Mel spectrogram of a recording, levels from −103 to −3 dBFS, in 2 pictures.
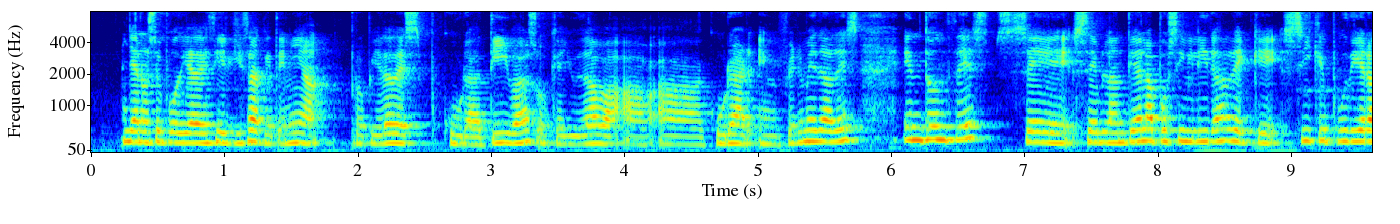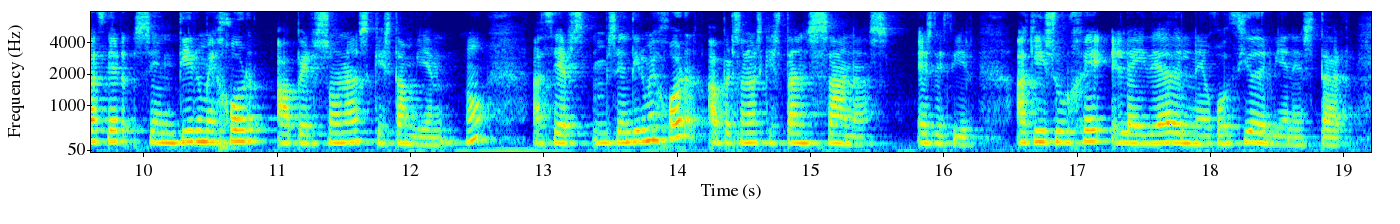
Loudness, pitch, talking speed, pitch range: -36 LUFS, 210 Hz, 170 wpm, 195-235 Hz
